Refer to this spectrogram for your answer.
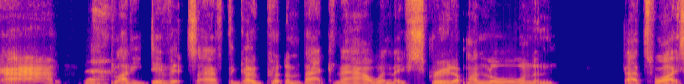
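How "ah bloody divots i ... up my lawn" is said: ordinary delivery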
